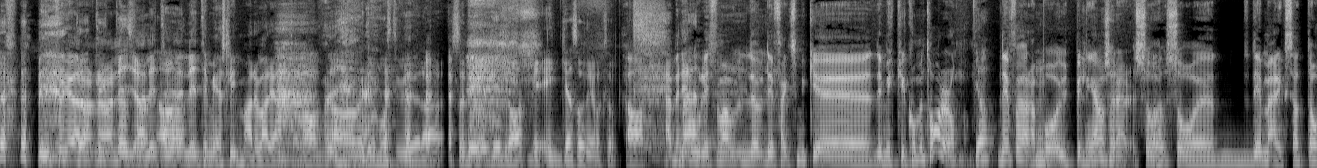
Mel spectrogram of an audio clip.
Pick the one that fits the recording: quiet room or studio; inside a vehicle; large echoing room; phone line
quiet room or studio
